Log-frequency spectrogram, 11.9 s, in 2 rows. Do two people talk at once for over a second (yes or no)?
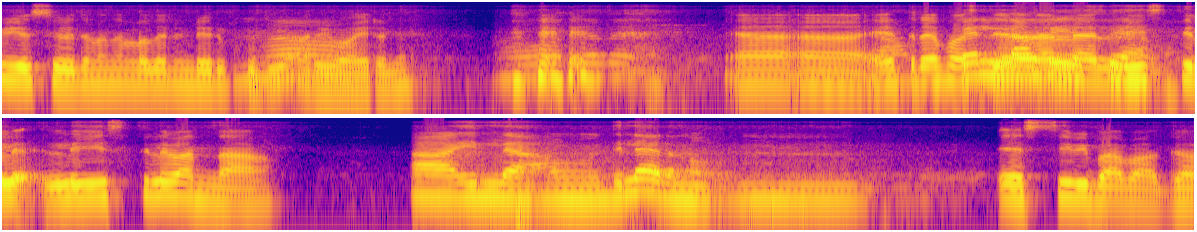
yes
